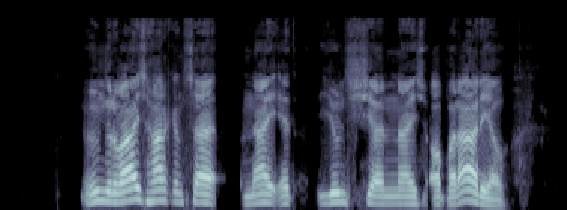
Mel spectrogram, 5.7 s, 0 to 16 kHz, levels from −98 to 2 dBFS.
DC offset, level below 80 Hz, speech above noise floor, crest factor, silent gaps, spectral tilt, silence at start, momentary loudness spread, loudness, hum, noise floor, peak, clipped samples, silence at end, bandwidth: under 0.1%; -64 dBFS; 40 dB; 18 dB; none; -6.5 dB/octave; 0.85 s; 12 LU; -24 LUFS; none; -63 dBFS; -6 dBFS; under 0.1%; 0.65 s; 11.5 kHz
